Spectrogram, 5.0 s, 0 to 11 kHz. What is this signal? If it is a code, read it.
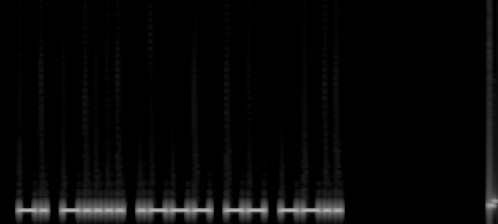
Morse code, heard as a keyed tone, about 22 wpm, 700 Hz. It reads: N6JMZ
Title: USA Callsign DE Callsign 22wpm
